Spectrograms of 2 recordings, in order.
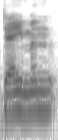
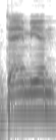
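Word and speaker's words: Daemon: Damon will inherit it I actually said Damon as it supposed to be pronounced rather than Damian which is what I usually do I do that it's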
